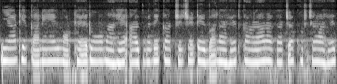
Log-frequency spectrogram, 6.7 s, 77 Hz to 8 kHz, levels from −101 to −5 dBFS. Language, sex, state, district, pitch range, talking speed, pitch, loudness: Marathi, female, Maharashtra, Gondia, 260-275 Hz, 115 wpm, 270 Hz, -14 LUFS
